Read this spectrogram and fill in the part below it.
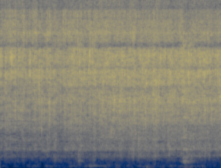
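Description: Chopped potatoes frying in a pan with onion and cumin seeds, giving a dense, loud, continuous sizzle with faint stirring underneath and no talking.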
